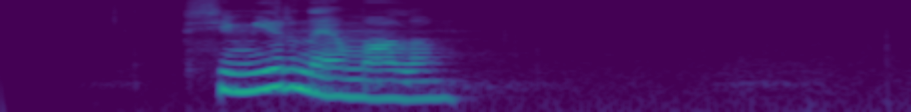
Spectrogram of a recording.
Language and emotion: Russian, neutral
